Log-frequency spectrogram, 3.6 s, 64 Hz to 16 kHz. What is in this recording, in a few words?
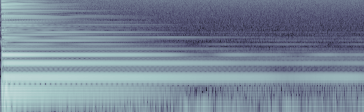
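GUILD 12-string, Guitars; Spectrasonics; Hans Zimmer Guitars VOL-1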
